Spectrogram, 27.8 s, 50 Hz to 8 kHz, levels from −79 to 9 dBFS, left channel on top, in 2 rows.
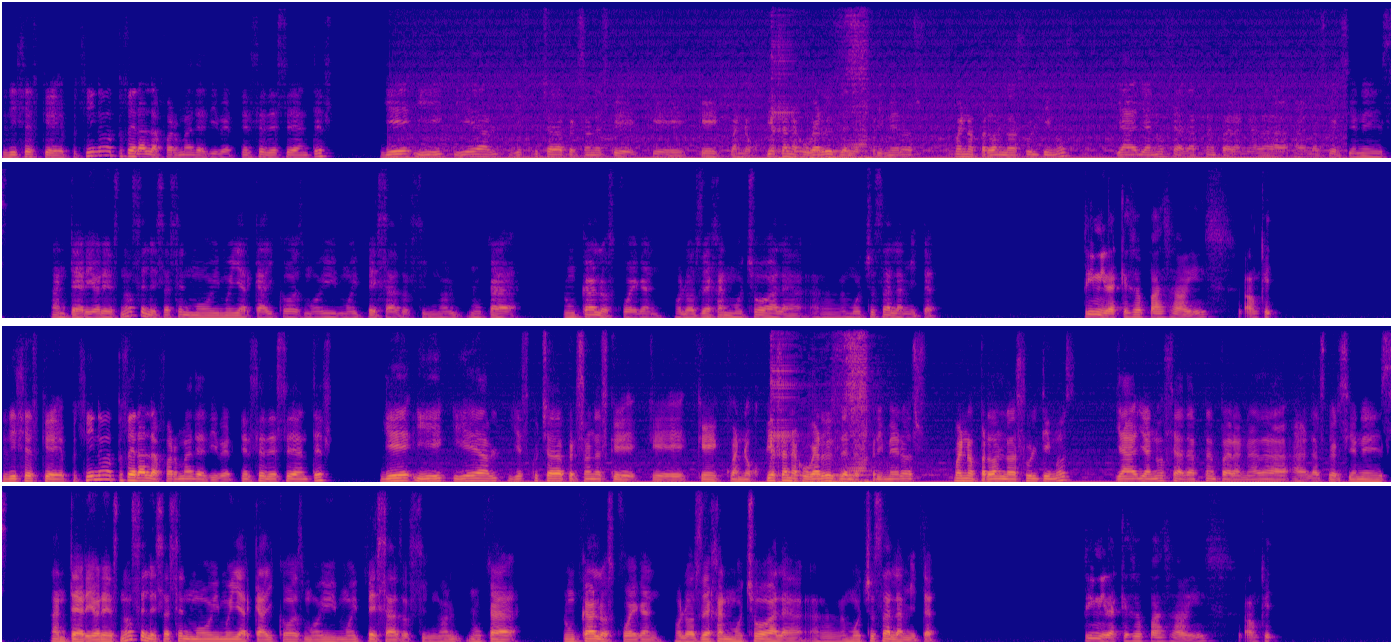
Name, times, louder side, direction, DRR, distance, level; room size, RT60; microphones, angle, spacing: voice 1, 0.0-3.3 3.8-9.2 9.5-10.7 11.1-13.9 14.4-19.1 19.5-23.2, right 6 dB, 55° right, 0.3 m, -27 dB
sound 1, 3.9-13.5, left 4 dB, 85° left, 0.5 m, -38 dB
sound 2, 7.7-9.2, right 3 dB, 90° right, 0.6 m, -28 dB
voice 2, 24.7-26.6, left 2 dB, 20° left, 0.4 m, -30 dB
2.5 x 2.4 x 3.4 m
head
